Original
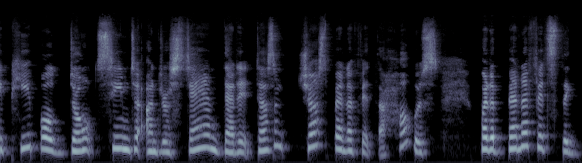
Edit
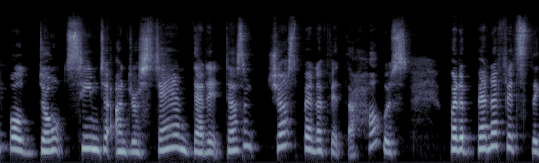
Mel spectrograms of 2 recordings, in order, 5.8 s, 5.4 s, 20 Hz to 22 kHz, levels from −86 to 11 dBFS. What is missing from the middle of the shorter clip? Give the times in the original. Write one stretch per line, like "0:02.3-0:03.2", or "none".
none

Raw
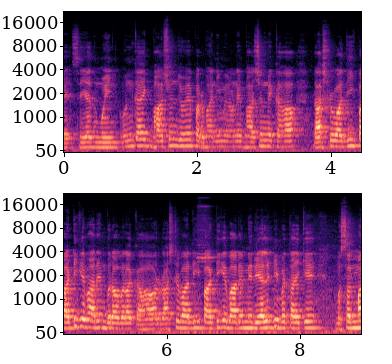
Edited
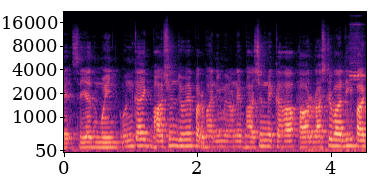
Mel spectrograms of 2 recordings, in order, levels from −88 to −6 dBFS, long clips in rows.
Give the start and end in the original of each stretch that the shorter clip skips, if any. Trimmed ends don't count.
0:03.5-0:05.7

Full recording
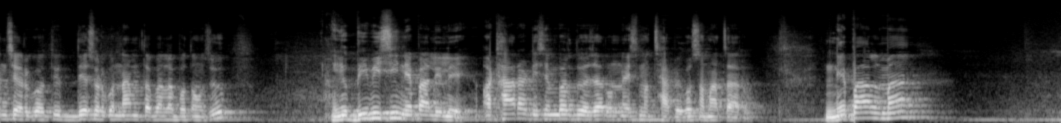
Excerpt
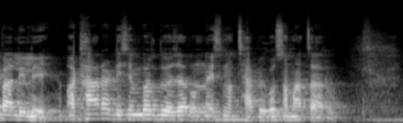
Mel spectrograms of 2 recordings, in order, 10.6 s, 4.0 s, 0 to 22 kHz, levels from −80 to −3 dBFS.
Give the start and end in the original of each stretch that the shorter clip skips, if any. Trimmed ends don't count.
none

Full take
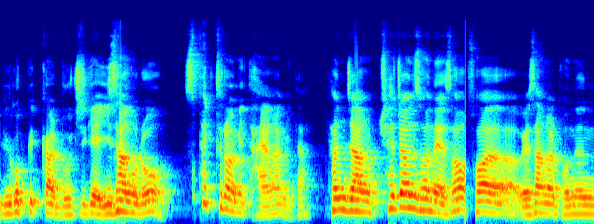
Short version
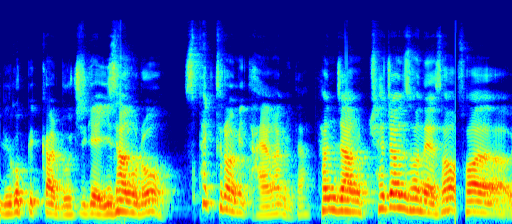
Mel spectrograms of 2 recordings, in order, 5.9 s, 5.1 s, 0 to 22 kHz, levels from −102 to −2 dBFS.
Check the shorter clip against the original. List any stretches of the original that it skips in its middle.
0:03.0-0:03.1

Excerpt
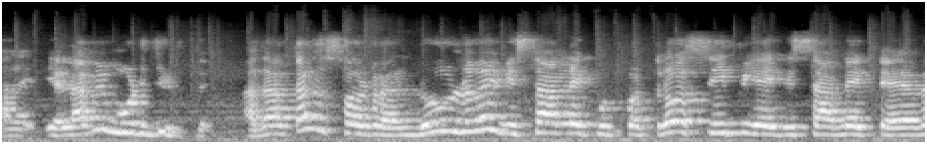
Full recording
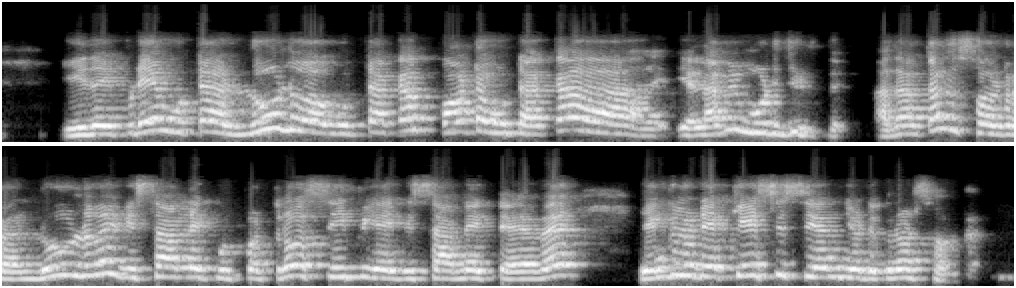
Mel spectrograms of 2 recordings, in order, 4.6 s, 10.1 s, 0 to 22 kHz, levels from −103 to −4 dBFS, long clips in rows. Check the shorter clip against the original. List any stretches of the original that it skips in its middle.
none

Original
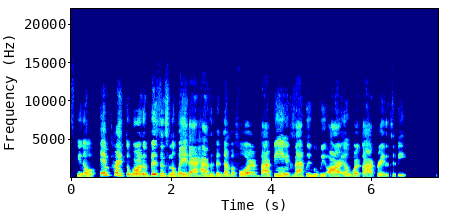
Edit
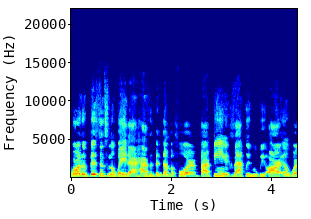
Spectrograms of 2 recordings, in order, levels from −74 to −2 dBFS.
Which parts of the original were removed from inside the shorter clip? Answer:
none

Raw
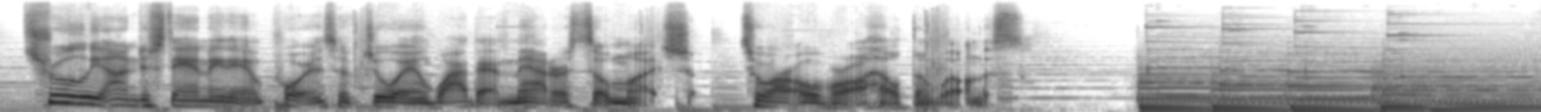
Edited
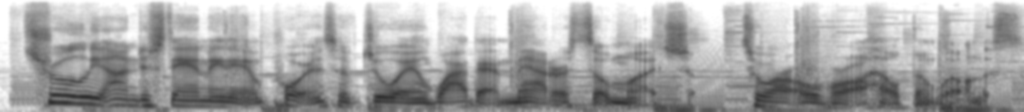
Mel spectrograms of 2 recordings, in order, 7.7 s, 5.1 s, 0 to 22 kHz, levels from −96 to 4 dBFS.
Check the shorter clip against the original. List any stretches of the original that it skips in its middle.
none

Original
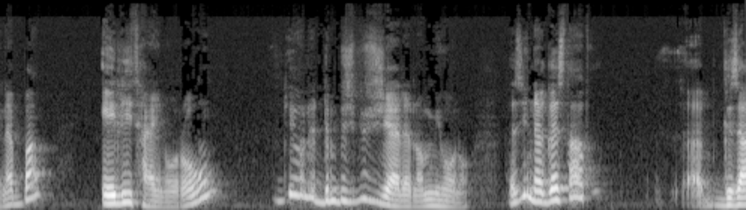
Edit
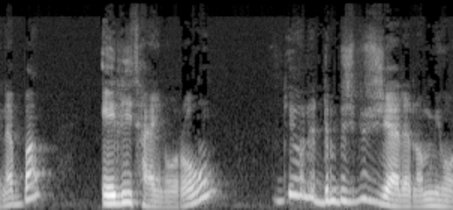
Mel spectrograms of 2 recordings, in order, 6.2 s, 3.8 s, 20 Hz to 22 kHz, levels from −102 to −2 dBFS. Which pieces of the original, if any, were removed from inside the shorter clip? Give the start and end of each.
none

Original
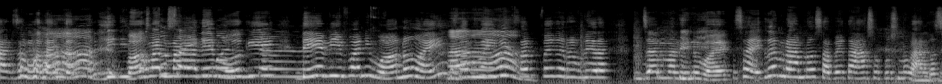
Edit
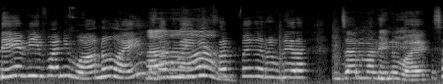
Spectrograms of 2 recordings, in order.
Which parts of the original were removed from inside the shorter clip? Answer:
none

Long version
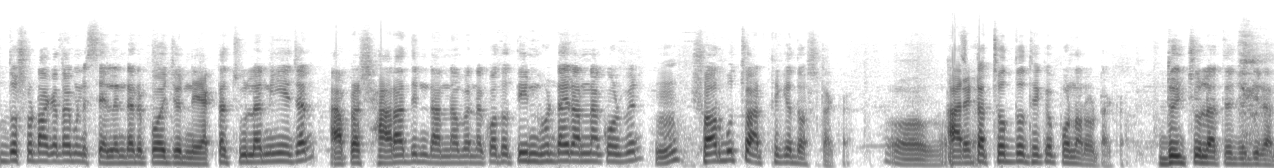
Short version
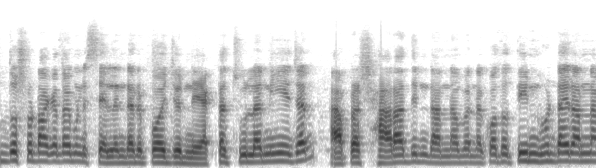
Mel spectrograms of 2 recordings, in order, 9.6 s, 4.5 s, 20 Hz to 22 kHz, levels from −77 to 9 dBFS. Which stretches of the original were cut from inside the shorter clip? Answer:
none

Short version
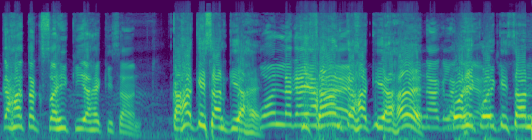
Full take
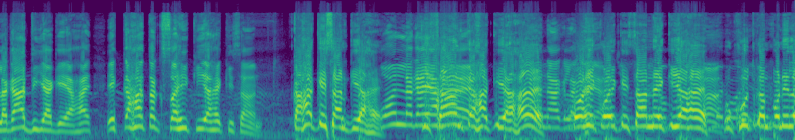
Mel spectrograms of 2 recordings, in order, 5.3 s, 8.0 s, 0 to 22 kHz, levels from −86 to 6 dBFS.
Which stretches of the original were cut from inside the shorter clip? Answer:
none

